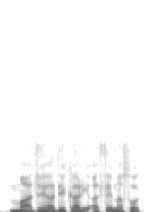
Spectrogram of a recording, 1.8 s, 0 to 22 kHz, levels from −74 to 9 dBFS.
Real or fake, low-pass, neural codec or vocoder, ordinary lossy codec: fake; 7.2 kHz; codec, 24 kHz, 1.2 kbps, DualCodec; none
